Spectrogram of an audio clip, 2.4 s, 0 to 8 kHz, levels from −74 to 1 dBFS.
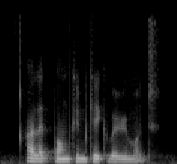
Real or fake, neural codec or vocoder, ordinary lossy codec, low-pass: fake; codec, 24 kHz, 0.9 kbps, WavTokenizer, large speech release; none; 7.2 kHz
